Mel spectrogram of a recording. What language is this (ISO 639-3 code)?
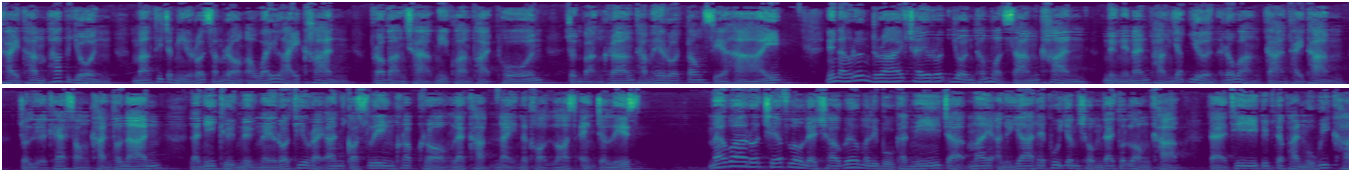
tha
